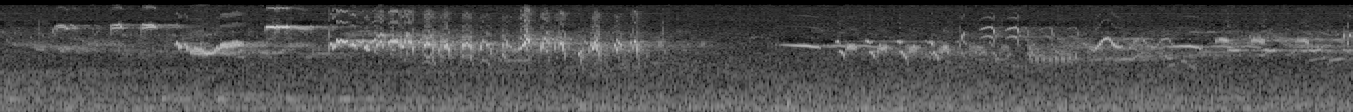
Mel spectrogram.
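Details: A European robin sings in the morning from a fir tree: two high, thin phrases of liquid warbles, trills and sudden pitch jumps, with a short pause between them, over a faint hiss.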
